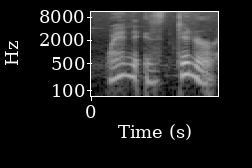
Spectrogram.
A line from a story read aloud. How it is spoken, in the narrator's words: someone whispered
